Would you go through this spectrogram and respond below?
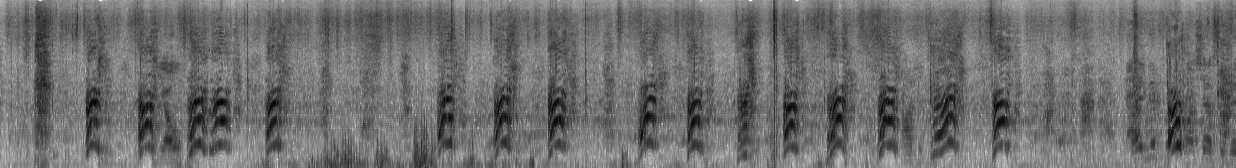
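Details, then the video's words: Early bite work with DDR German Shepherd Briska, taught to watch the agitator instead of the sleeve; rapid, insistent barks, roughly two per second, with a brief pause and faint voices in the background. "DDR German Shepherd Briska early bite session"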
